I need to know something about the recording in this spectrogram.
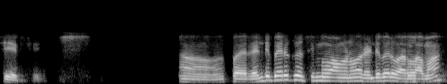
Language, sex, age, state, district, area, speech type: Tamil, male, 18-30, Tamil Nadu, Thanjavur, rural, conversation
